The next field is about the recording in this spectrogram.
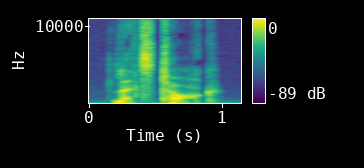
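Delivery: gentle, cold whisper. Reading a novel, the narrator addressing a bound captive, in the Dark Passenger's gentle, cold voice. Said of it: "we said in the dark passenger's gentle, cold voice".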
